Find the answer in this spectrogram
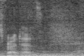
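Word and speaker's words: Friedhats: Thanks, Fried Hats. Fried hats, that's how you say it.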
